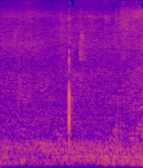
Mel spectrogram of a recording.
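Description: A putter taps a golf ball with a light click.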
